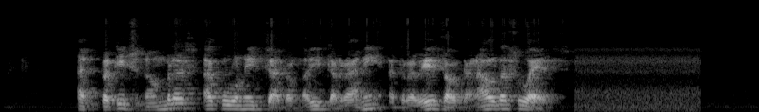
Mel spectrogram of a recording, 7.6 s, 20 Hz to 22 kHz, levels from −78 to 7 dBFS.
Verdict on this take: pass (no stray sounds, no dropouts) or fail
pass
